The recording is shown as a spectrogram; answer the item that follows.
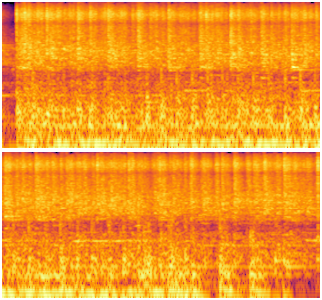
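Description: Sasak gendang beleq ensemble playing: dense, continuous clashing of paired hand cymbals over the deep beat of large drums. The low drum sound thins out near the end.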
